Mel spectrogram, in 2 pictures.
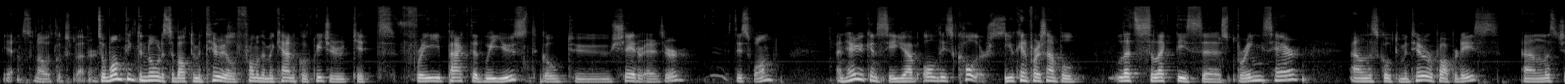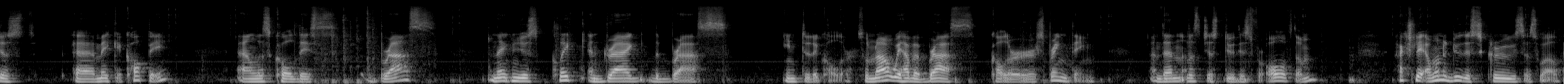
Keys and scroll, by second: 0.1 alt+a, 0.4 ctrl+s, 2.2 alt+a, 2.9 ctrl+s, 8.2 n, 10.0 ctrl+s, 10.0 alt+a, 19.1 s, 24.2 ctrl+s, 24.2 alt+shift+z, 25.8 alt+shift+z.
